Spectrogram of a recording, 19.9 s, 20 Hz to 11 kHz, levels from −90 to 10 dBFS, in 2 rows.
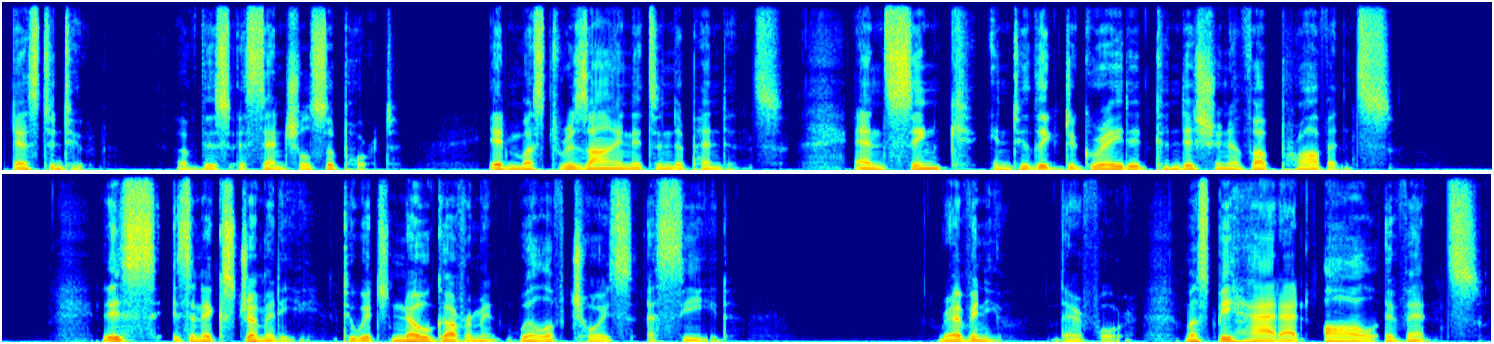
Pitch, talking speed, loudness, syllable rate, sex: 105 Hz, 120 wpm, -22 LUFS, 4.9 syllables/s, male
